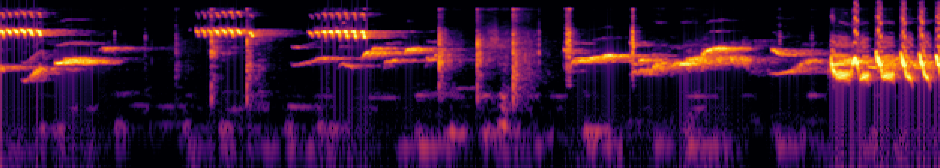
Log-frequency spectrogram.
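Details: Wild forest white-rumped shama singing loudly to provoke rivals: varied whistled phrases, slurred rising and falling notes, high thin notes and a fast rattling burst at the end, with faint low background rumble.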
